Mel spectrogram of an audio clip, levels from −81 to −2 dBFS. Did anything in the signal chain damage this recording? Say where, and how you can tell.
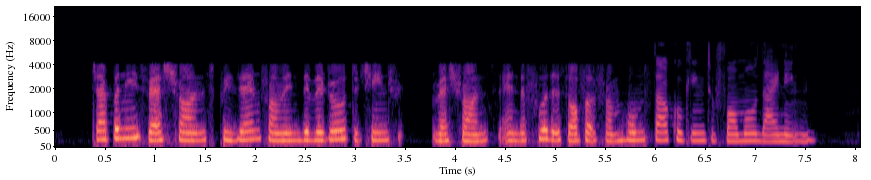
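Yes. This is an adaptive stream starting at a low bitrate, a playback-stage fault. From 0.0 to 6.0 s nothing sits above 4.2 kHz and codec artefacts are stronger, which fits a stream near 12 kbit/s. At 6.0 s the quality jumps, with no gap, to fuller bandwidth.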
